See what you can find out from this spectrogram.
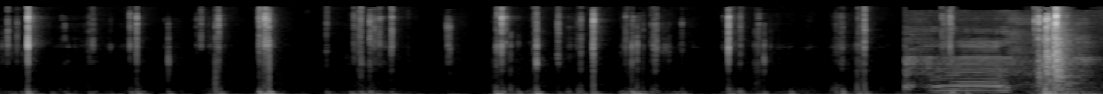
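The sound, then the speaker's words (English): Metallic clicking and scraping of a lock being picked with a hair clip, many sharp, irregular ticks and scratches at low volume, with a voice entering briefly near the end. “just let me borrow a hair clip. If I can pick this lock...”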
